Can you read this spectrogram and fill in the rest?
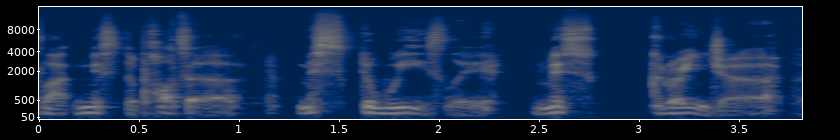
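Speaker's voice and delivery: ordinary delivery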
